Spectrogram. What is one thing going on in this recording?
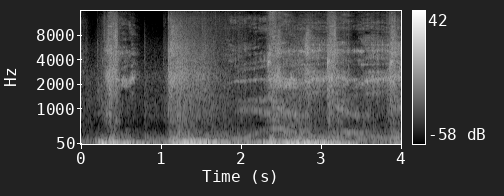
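Electric magic crackles and sizzles.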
